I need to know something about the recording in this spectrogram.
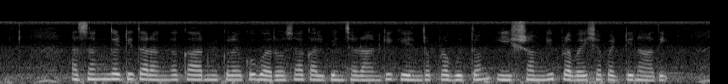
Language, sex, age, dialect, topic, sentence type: Telugu, female, 18-24, Southern, banking, statement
